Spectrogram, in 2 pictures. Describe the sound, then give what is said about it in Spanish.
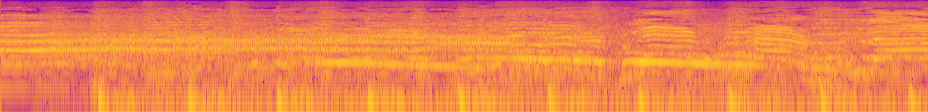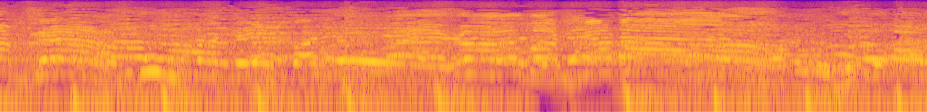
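A studio audience cheers loudly as a sports-show host is introduced on a Spanish-language program, a dense sustained roar of whoops, shouts and whistles with voices mixed in throughout. “Qué emocionante es ver cómo el público recibe a Leomar.”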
